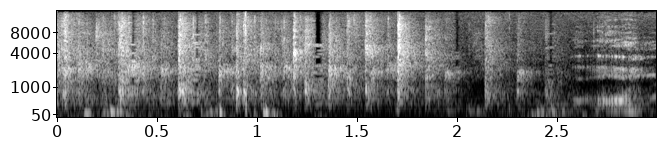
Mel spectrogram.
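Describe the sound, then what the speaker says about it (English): An audience applauds for a guest at a talk event, with scattered hand claps forming a brief, moderate round of applause under some background voices. "a round of applause"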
